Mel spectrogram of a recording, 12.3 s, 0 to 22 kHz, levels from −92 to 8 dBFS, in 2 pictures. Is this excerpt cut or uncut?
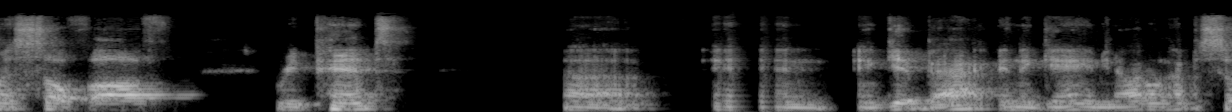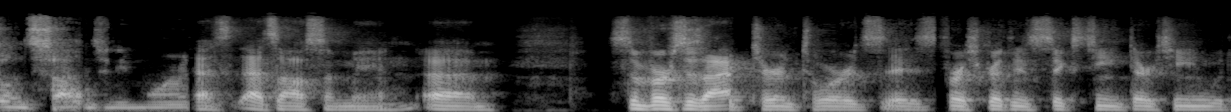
cut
